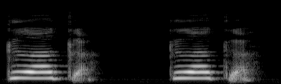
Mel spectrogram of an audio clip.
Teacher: the second good is the neutral tone so it's softer and without an emphasis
